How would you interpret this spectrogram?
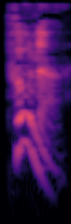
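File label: "puna", British English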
